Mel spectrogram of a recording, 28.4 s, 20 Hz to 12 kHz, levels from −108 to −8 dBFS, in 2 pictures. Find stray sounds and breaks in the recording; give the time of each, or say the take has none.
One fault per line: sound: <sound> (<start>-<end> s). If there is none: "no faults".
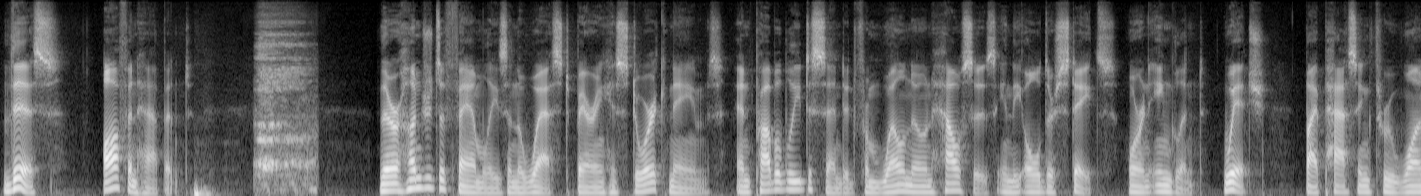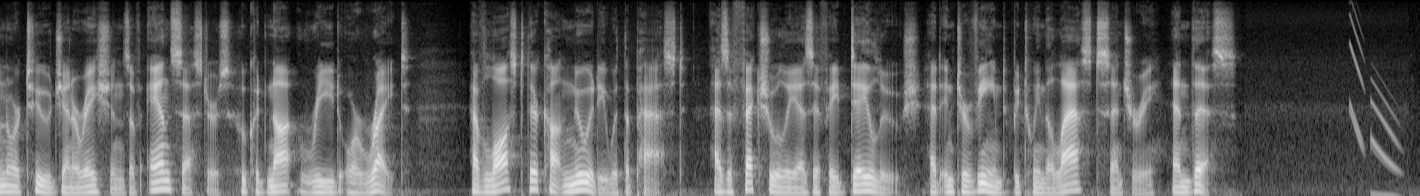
sound: sigh (2.5-3.2 s)
sound: chirp (27.7-28.3 s)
